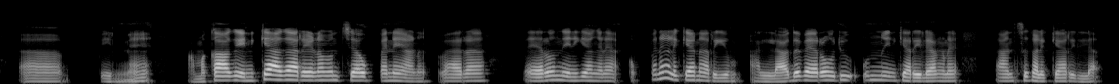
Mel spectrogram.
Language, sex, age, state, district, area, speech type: Malayalam, female, 30-45, Kerala, Kozhikode, urban, spontaneous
